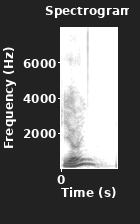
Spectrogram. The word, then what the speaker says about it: Yeun: Yeun? – Ja, ja. – Steven Yeun, J.K. Simmons, Seth Rogen und Mark Hamill gemeinsam? Sie sprechen alle einen Charakter in der Serie Invincible. – Krass. Also, Steven Yeun hat bei Walking Dead mitgespielt.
